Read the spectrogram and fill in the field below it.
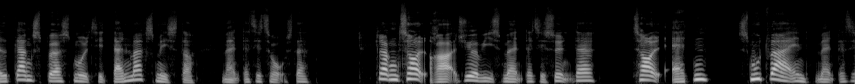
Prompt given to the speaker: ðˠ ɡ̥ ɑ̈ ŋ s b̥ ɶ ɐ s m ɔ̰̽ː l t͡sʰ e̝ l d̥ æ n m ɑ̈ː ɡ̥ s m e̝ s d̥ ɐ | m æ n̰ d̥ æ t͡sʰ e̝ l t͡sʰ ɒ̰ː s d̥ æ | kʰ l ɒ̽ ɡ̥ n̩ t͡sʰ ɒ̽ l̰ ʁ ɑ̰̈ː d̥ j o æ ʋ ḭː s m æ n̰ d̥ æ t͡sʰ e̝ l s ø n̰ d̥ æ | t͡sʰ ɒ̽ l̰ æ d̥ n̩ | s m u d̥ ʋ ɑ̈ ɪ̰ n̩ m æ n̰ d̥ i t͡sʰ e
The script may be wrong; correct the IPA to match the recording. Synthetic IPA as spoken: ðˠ ɡ̥ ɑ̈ ŋ s b̥ ɶ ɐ s m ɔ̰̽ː l t͡sʰ e̝ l d̥ æ n m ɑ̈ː ɡ̥ s m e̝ s d̥ ɐ | m æ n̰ d̥ æ t͡sʰ e̝ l t͡sʰ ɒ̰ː s d̥ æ | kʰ l ɒ̽ ɡ̥ n̩ t͡sʰ ɒ̽ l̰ ʁ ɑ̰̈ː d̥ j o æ ʋ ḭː s m æ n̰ d̥ æ t͡sʰ e̝ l s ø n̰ d̥ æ | t͡sʰ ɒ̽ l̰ æ d̥ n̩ | s m u d̥ ʋ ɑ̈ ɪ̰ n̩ m æ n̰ d̥ æ t͡sʰ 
